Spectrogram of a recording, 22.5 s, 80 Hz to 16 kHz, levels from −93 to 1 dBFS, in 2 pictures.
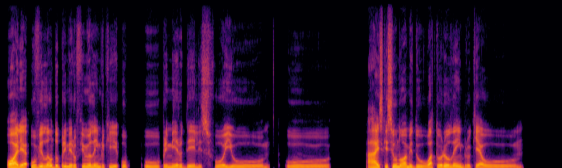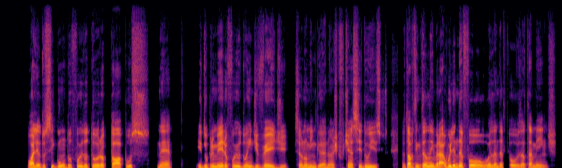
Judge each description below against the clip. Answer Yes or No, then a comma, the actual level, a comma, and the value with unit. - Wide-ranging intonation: Yes, wide, 5.7 semitones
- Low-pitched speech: Yes, low, 115 Hz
